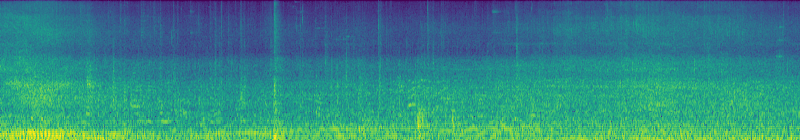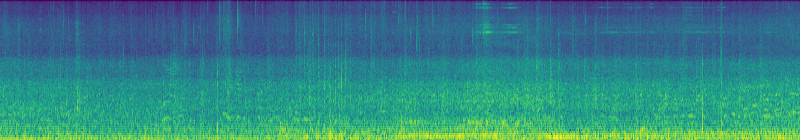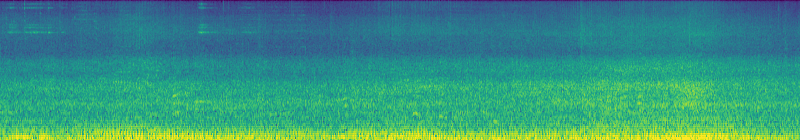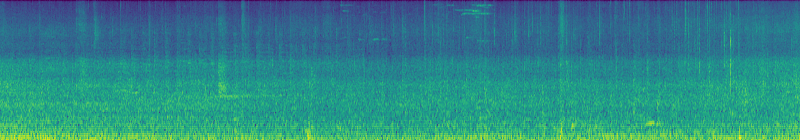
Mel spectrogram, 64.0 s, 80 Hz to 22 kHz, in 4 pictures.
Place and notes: Rainy Day, Traffic Sound, Market selling fruits and vegetables, Binaural recordings, Zoom H4n+ Soundman OKM II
